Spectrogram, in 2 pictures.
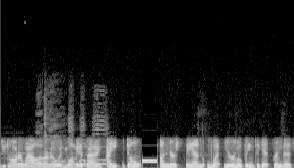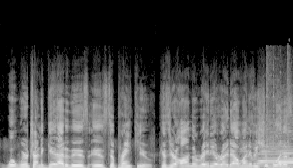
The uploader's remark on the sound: we opened up the phone lines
